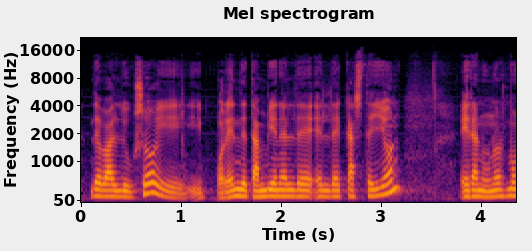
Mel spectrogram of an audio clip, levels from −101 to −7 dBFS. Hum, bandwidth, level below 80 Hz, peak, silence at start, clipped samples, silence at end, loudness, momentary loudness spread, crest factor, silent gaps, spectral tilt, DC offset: none; 14.5 kHz; -76 dBFS; -12 dBFS; 0.1 s; under 0.1%; 0 s; -30 LUFS; 9 LU; 18 dB; none; -5.5 dB/octave; under 0.1%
